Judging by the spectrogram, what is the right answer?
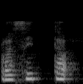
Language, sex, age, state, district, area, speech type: Kannada, female, 30-45, Karnataka, Davanagere, rural, spontaneous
